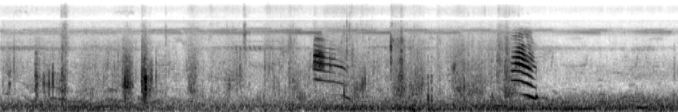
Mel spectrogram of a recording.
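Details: Stray tortoiseshell and brown tabby cats in a park, competing to demand petting: two clear harmonic meows, one near mid-clip and a louder, falling one a few seconds later, over rustling and light handling noise outdoors.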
